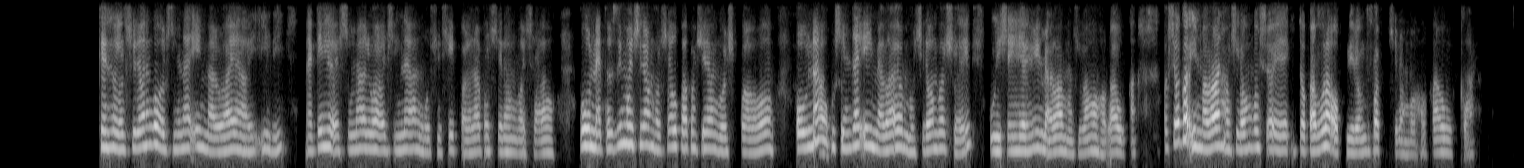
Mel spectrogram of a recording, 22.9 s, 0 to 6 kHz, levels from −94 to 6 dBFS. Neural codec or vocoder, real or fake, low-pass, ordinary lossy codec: codec, 24 kHz, 1.5 kbps, HILCodec; fake; 5.4 kHz; Opus, 32 kbps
